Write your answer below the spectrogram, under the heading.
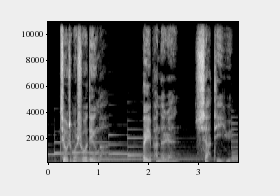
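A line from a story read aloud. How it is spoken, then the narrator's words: Flat, indifferent. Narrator (Chinese): 李寻淡淡道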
